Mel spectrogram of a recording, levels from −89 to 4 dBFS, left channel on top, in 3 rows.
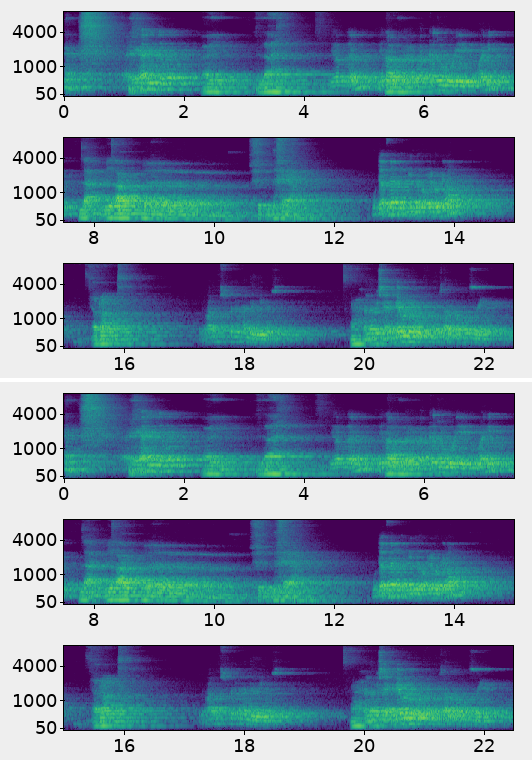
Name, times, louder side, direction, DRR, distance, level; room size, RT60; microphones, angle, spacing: voice 1, 0.2-0.7 1.0-1.3 2.3-2.6 3.1-3.6 5.4-5.6 7.7-11.4 15.4-15.7 19.8-20.0, left 1 dB, 50° left, -6 dB, 0.8 m, -22 dB
voice 2, 1.0-1.9 4.2-7.3 12.6-14.0 17.2-18.5 20.0-22.0, equal, 10° left, -5 dB, 0.9 m, -22 dB
4.9 x 4.8 x 5.1 m, 2.8 s
head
